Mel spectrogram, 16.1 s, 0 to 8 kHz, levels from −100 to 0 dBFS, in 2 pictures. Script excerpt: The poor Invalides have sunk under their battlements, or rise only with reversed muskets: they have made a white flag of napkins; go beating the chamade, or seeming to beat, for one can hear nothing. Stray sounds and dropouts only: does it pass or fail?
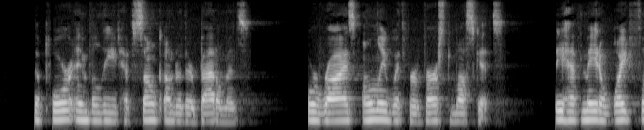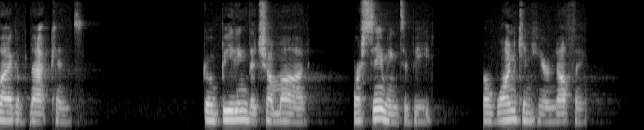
pass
